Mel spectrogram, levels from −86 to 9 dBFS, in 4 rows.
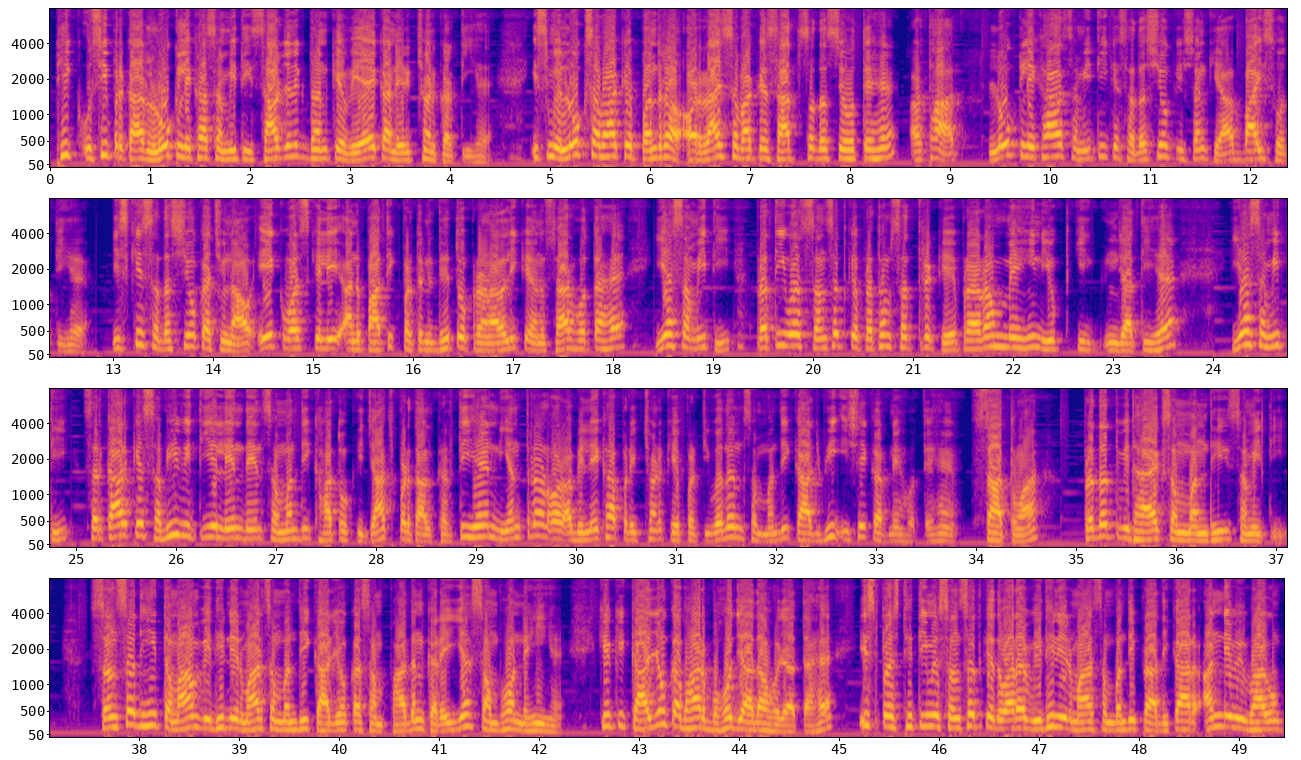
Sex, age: male, 30-49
